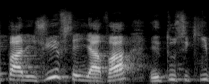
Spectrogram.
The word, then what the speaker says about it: Yahvah: Normalement, ça doit être Yava qu'on doit le prononcer. Bah, ça a changé en Yahvé, Jéhovah ou Yahou.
